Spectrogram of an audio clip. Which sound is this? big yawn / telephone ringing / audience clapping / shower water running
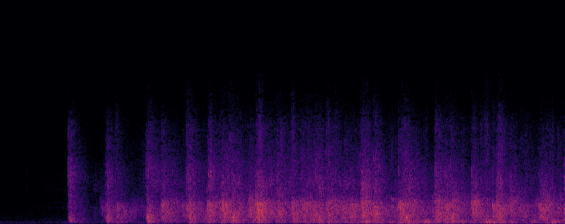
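audience clapping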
